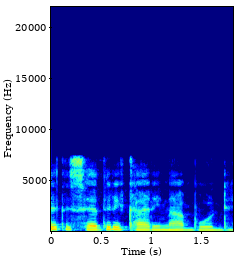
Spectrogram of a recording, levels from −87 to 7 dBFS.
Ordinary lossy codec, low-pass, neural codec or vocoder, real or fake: none; 7.2 kHz; codec, 16 kHz, 4 kbps, FunCodec, trained on LibriTTS, 50 frames a second; fake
